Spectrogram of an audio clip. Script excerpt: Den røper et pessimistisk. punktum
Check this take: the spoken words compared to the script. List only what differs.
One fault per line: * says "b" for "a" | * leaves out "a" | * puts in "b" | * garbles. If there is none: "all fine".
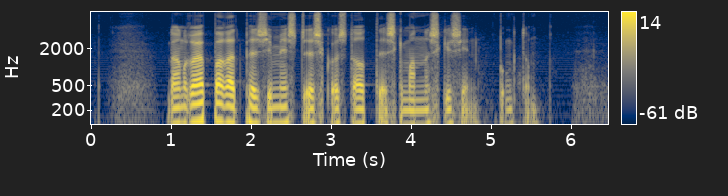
* puts in "og statisk menneskesyn"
